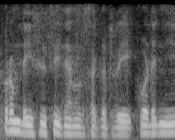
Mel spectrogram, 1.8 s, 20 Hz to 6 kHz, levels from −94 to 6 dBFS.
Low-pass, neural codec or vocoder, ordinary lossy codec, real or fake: 5.4 kHz; codec, 16 kHz, 8 kbps, FunCodec, trained on Chinese and English, 25 frames a second; AAC, 24 kbps; fake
